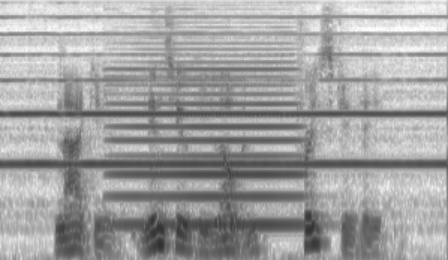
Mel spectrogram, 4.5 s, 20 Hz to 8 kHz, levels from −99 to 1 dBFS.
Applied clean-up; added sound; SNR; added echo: none; Bowed string instrument + Bowed string instrument; -3 dB; none.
